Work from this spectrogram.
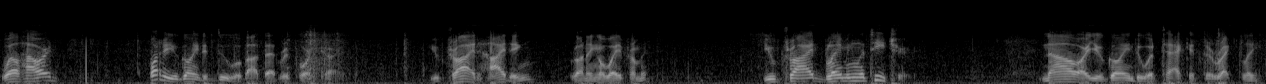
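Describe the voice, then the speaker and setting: A muffled vintage soundtrack carries a knowing film narrator with a lowish voice. His delivery is didactic and pointed, with lively swings of pitch, in scripted 1950s style. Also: moderate pace, pauses often, slight background noise. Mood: probing. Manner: pointed, didactic, addresses the character directly. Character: knowing, probing male educational film narrator.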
